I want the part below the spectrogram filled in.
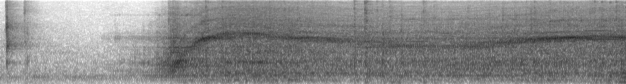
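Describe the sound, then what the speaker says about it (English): An electric hand mixer starts up after a short quiet pause and whirs steadily and loudly, its motor pitch wavering slightly as it beats an egg into chocolate cake batter. "We'll grab our mixer."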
